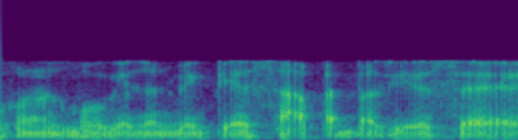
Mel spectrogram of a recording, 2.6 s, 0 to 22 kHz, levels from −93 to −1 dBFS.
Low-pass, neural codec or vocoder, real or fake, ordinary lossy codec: 3.6 kHz; codec, 16 kHz, 16 kbps, FunCodec, trained on Chinese and English, 50 frames a second; fake; none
